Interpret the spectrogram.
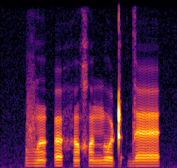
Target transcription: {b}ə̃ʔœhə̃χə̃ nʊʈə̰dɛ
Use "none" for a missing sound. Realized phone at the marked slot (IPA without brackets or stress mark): v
